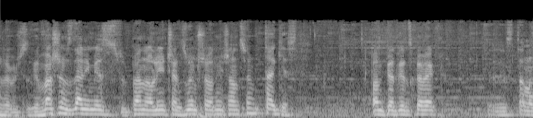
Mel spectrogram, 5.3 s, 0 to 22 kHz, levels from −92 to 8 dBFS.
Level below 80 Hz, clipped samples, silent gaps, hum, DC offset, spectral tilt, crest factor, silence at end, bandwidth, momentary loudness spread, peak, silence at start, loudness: -36 dBFS; under 0.1%; none; none; under 0.1%; -4.5 dB/octave; 12 dB; 0 s; 11 kHz; 14 LU; -2 dBFS; 0 s; -15 LUFS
